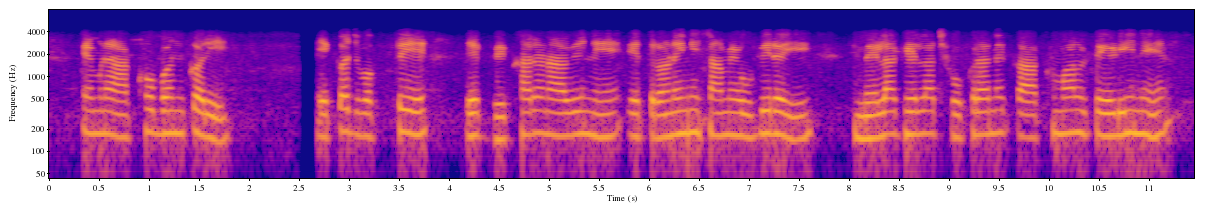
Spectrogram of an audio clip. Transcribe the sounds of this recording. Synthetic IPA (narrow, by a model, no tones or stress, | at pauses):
emɳeãkʰobənd̪kəɾi | ekəd͡ʒʋək̚t̪eː | k̚bʱikʰaɾəɳaʋineːt̪ɾəɳ̃inisameubʱiɾəɦi | melaɡʱelat͡ʃʰokɾanekakʰmalt̪eɽine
